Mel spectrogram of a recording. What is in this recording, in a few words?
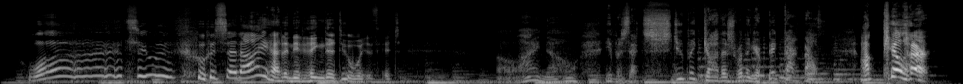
Anime Samples comedy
